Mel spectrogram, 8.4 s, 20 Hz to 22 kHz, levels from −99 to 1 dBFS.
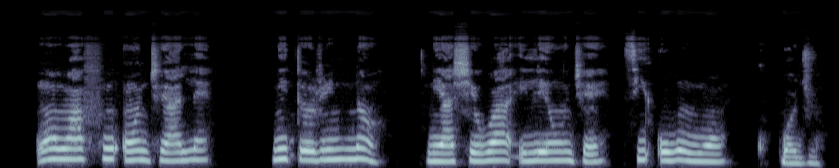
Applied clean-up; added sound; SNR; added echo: none; none; none; none.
